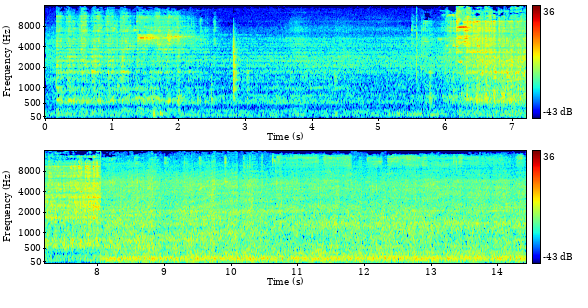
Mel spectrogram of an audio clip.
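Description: Quiet outdoor ambience for the first few seconds, then, after a louder stretch, a steady low drone of road and tyre noise heard from inside a car moving at motorway speed, which is the loudest part.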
